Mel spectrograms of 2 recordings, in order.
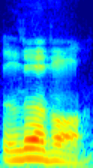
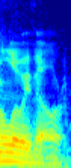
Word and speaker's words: Louisville: Ready to say Keo says, Louisville is how it's pronounced. You guys are going to be in Louisville, right? Because I say it Louisville.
